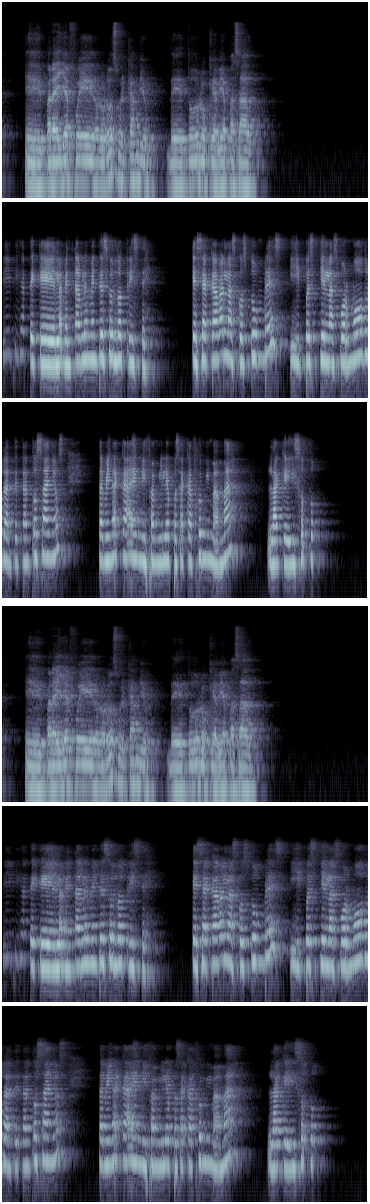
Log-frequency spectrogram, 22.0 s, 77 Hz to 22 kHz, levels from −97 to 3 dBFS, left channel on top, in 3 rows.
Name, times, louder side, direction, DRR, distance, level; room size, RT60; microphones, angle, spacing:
voice 1, 0.5-3.0 3.3-5.0, left 1 dB, 25° left, 3 dB, 0.9 m, -31 dB
voice 2, 7.3-10.3 11.1-16.1 16.6-19.3 20.0-20.9, left 4 dB, 85° left, 8 dB, 0.6 m, -29 dB
14.5 x 5.4 x 2.7 m, 0.74 s
head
